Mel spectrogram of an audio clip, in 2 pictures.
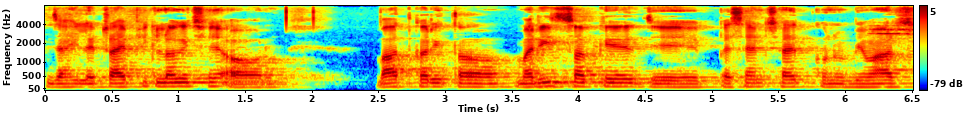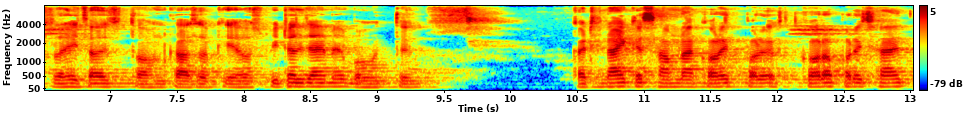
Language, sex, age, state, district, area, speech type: Maithili, male, 18-30, Bihar, Madhubani, rural, spontaneous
